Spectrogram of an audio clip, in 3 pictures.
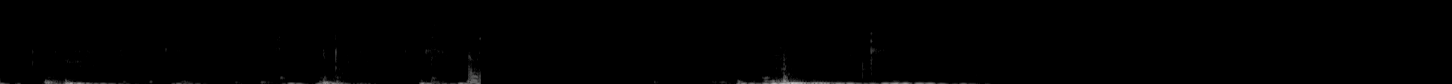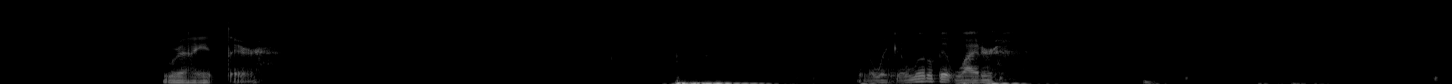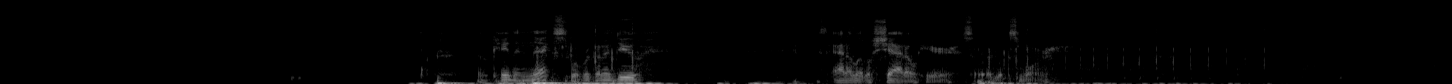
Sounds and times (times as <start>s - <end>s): Computer keyboard: 39.0s - 41.8s.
